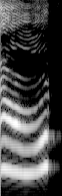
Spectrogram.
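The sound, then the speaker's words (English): A human voice imitates a police patrol siren with one loud, sustained wail that stays level, rises near the end and then cuts off. “fucking cops doing their patrol. That's the sound of the police.”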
